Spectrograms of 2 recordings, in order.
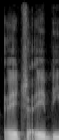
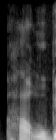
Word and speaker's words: openHAB: Und dann gibt es, was habe ich gelesen, OpenHAB oder HAB, ich weiß nicht, wie man es korrekterweise... – Ich glaube, es wird OpenHAB ausgesprochen, also OpenHAB. Mit HAB, also nicht HUB, wie man es eigentlich so meinte.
